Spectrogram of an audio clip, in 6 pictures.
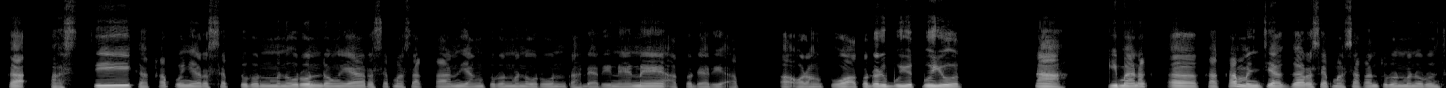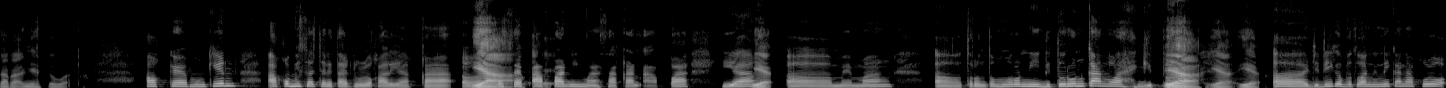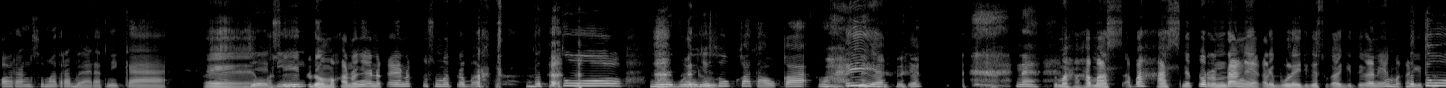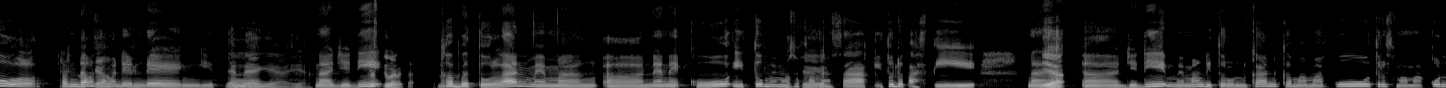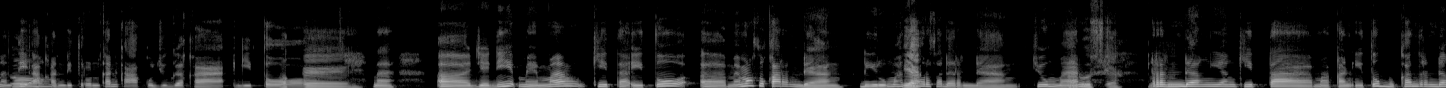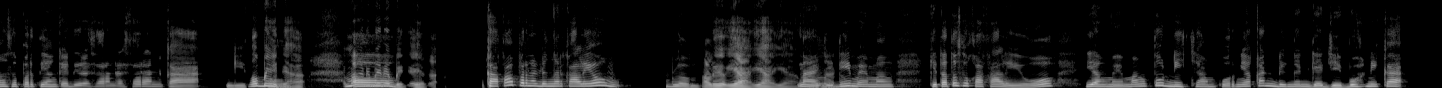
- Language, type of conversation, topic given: Indonesian, podcast, Bagaimana keluarga kalian menjaga dan mewariskan resep masakan turun-temurun?
- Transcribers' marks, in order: tapping; laughing while speaking: "Barat"; chuckle; laughing while speaking: "Wah"; "kalio" said as "kaleo"; "kalio" said as "kaleo"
